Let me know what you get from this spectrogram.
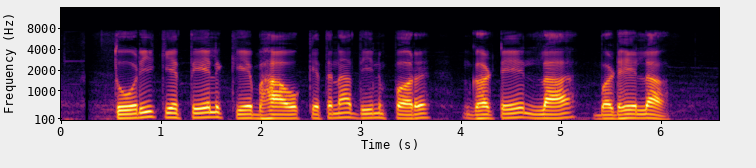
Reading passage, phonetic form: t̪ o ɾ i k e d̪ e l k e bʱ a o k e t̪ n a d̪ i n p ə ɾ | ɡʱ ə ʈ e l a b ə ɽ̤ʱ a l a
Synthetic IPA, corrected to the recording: t̪ o ɾ i k e t̪ e l k e bʱ a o k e t̪ n a d̪ i n p ə ɾ | ɡʱ ə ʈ e l a b ə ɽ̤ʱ e l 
